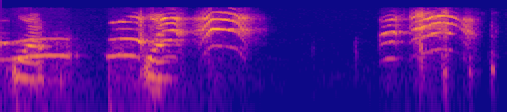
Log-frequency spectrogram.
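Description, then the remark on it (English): A young child imitates a monkey with high-pitched, squealing hoots that rise and fall, coming in three bursts separated by short pauses. “Sounds like telling you're doing the monkey sound.”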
